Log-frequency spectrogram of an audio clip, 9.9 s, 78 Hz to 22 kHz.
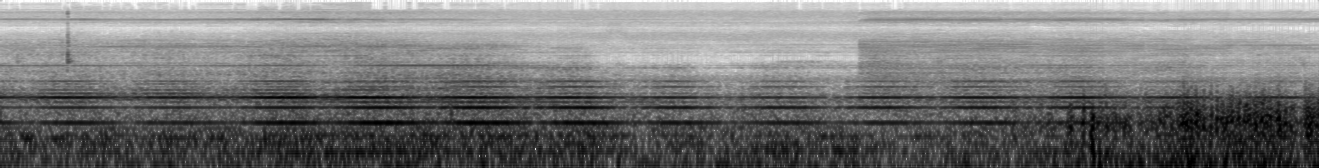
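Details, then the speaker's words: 1989 Carrier window AC, 6,200 BTU, just picked up and tested, cooling well: steady humming drone with a faint whirl on top; compressor whirling noise, owner suspects the compressor mounts need work. "The compressor mounts might need to be worked on. You can hear it going, make that noise, that whirling sound."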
